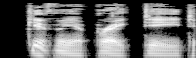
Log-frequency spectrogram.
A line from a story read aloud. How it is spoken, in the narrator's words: Danielle snapped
